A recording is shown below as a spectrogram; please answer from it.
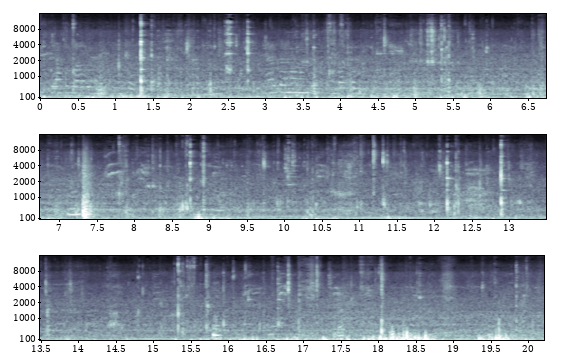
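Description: Scattered clinks and knocks of a spoon and plates during a meal, irregular and sharp, over a steady low hum. A louder low rumble comes near the end.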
